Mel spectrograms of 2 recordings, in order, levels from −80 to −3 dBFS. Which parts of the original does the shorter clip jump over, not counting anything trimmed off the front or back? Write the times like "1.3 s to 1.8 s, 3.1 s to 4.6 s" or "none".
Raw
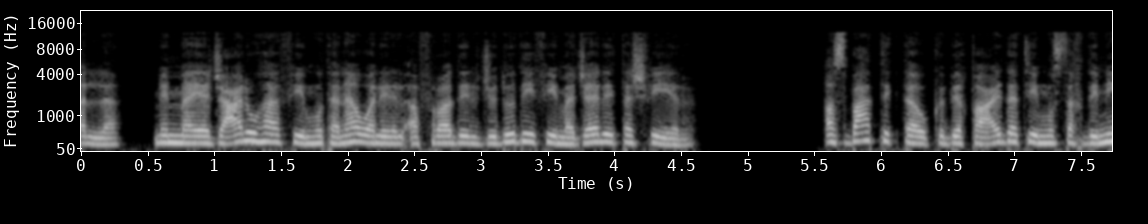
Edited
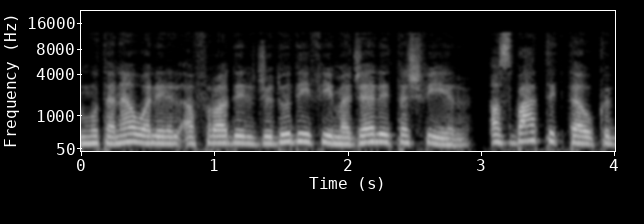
4.7 s to 5.5 s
